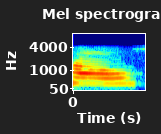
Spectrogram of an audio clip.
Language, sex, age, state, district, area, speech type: Marathi, female, 30-45, Maharashtra, Nagpur, urban, conversation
